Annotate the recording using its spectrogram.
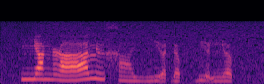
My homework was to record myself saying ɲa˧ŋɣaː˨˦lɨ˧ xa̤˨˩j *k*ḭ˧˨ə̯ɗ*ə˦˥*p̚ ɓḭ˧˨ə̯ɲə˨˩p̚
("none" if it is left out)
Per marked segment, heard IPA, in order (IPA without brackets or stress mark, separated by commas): ŋ, ə˨˩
